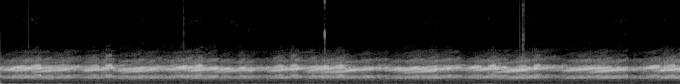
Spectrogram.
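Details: Chorus of croaking frogs in a spring wetland, live: a thick, unbroken wall of fast pulsing trills, level and steady throughout, with a couple of faint clicks.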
